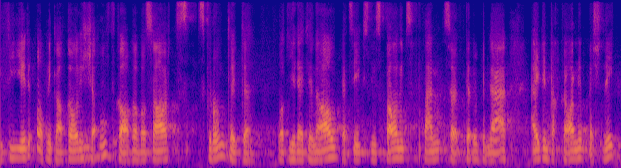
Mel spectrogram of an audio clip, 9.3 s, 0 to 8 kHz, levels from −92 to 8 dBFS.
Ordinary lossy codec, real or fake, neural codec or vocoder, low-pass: none; fake; codec, 16 kHz, 2 kbps, FreqCodec, smaller model; none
